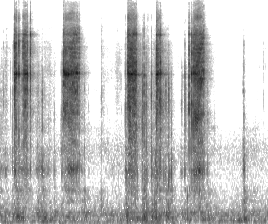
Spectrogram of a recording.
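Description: A reverse-threaded puller is cranked with a ratchet to draw a flywheel off, giving five or six close, loud bursts of ratcheting clicks with short pauses between them and no talking.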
